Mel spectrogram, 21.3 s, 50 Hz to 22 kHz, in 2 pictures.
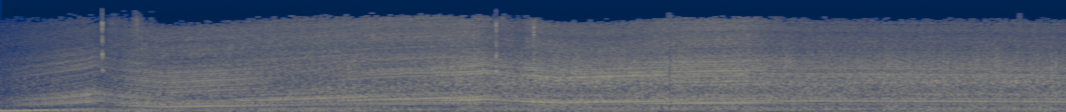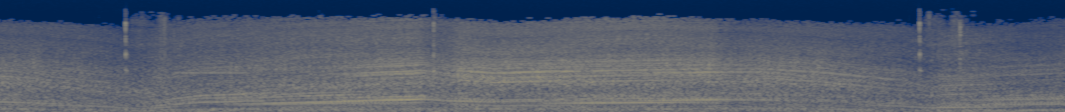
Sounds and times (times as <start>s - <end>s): Car: 0.0s - 21.3s.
